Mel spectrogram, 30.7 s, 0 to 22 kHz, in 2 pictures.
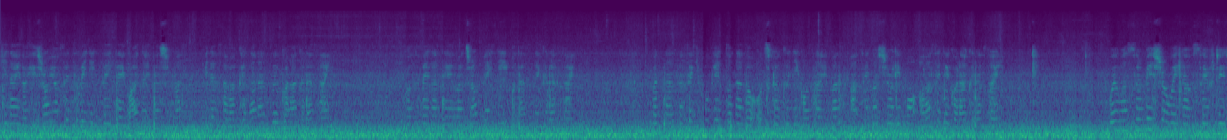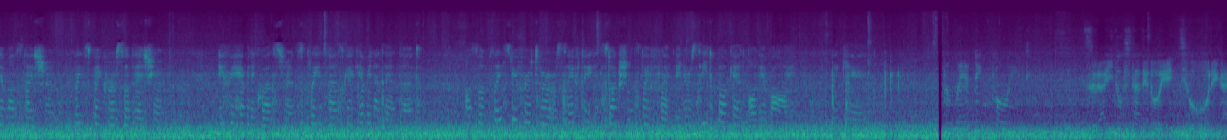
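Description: Cabin crew PA announcement spoken over the steady low hum of an Airbus A350-900 cabin at the gate. A steady tone in the hum cuts off suddenly about 27 seconds in.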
